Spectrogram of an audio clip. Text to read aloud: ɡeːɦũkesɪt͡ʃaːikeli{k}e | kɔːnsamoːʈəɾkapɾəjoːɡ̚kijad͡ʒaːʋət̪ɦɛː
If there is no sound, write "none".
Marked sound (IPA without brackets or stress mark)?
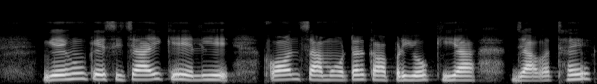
none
